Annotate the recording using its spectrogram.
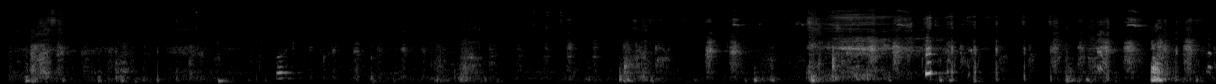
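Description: Border collie breathing close to the microphone in short, irregular bursts, heavier in the second half.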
